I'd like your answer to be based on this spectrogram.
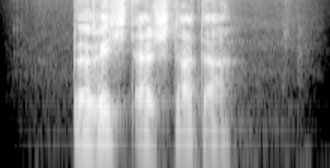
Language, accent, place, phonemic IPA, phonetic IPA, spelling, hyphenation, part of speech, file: German, Germany, Berlin, /bəˈʁɪçtɛʁˌʃtatəʁ/, [bəˈʁɪçtʰʔɛɐ̯ˌʃtatʰɐ], Berichterstatter, Be‧richt‧er‧stat‧ter, noun, De-Berichterstatter.ogg
- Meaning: 1. rapporteur (male or of unspecified gender) 2. reporter, correspondent (male or of unspecified gender)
